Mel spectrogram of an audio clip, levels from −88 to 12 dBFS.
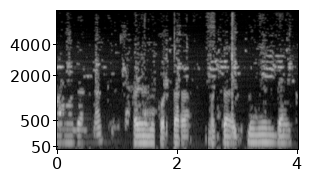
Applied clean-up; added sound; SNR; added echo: classical method spectral subtraction.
